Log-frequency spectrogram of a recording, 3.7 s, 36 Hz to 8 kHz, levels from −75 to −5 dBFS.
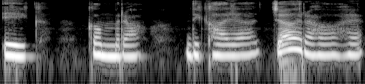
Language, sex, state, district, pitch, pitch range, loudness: Hindi, female, Himachal Pradesh, Shimla, 235 Hz, 220-240 Hz, -15 LUFS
